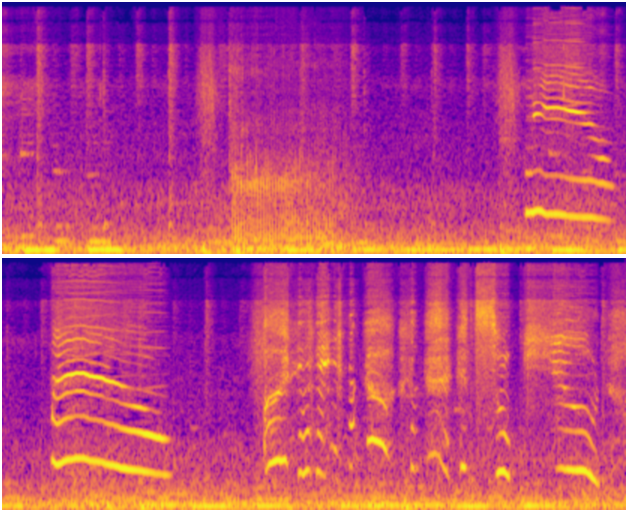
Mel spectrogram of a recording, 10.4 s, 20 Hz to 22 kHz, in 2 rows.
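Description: A cat meows repeatedly in the Persona 5 Royal video game, several rising and falling mews over a low rumbling background hum, with a voice talking in places.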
